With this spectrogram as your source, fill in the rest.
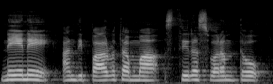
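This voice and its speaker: A woman reading the part of a resolute older female cook who speaks in a steady, firm, solemn way. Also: medium pitch, normal speed, natural voice.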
